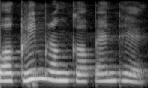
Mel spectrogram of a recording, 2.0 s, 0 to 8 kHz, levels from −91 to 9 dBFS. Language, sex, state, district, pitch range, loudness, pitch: Hindi, female, Arunachal Pradesh, Papum Pare, 245-265 Hz, -16 LUFS, 255 Hz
